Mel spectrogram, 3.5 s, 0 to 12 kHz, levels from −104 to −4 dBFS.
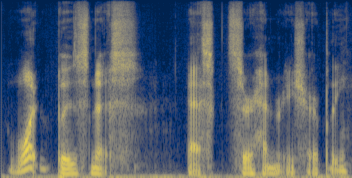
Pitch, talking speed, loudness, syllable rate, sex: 110 Hz, 100 wpm, -22 LUFS, 3.9 syllables/s, male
